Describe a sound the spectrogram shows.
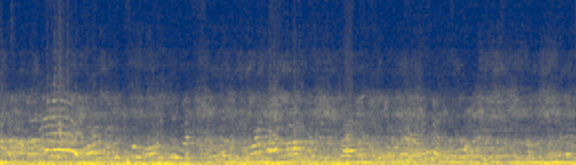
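Young men shout to one another at a distance outdoors.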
